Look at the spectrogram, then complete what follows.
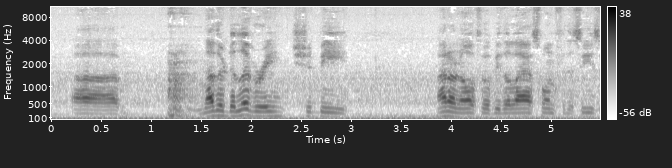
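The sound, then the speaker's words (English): A 44 horsepower Westerbeke diesel engine motoring a sailboat along with a steady, low droning rumble that runs unbroken under a man talking. “And the motor is going. I don't know if you can hear the 44 horsepower Westerbeek that's moving this boat along right now.”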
